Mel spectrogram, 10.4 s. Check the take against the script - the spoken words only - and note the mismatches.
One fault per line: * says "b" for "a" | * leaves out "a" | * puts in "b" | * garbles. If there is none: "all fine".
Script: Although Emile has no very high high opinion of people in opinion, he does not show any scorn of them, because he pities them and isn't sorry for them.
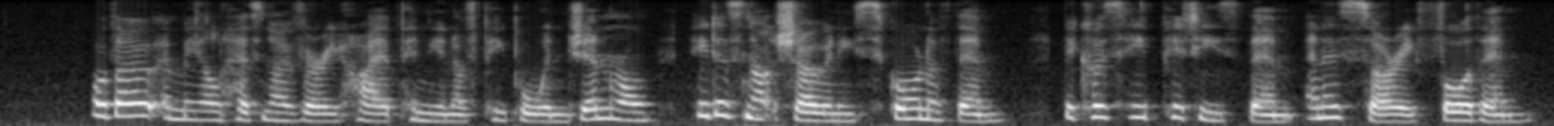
* leaves out "high"
* says "general" for "opinion"
* says "is" for "isn't"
